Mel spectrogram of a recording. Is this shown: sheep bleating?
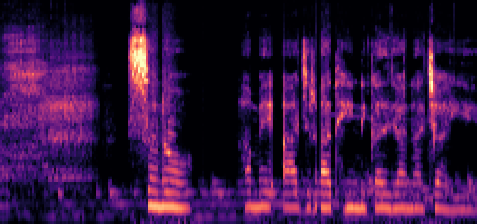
yes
